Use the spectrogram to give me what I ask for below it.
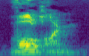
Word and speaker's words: Valheim: very popular game name valheim or probably correctly pronounced volheim and and of course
